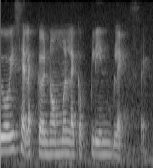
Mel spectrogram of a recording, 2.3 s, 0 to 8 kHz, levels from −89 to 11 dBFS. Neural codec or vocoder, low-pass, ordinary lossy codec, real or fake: none; none; none; real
